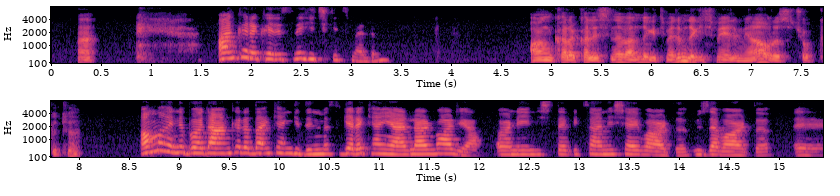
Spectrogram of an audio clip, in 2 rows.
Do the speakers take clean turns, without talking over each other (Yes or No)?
Yes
